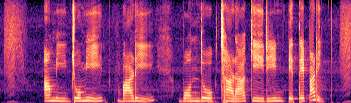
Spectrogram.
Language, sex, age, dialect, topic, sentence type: Bengali, female, 31-35, Standard Colloquial, banking, question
